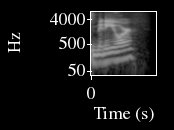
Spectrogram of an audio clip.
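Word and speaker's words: Minior: No, they're based on meteors. That's why it's actually should be pronounced mini-or.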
